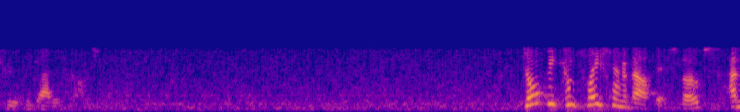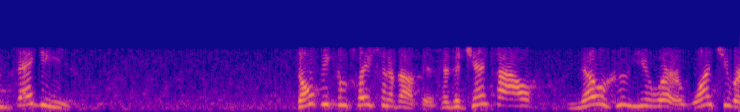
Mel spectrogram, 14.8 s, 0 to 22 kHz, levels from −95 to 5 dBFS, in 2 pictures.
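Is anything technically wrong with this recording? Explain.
Yes. There are three faults: noise suppressor artifacts, tandem speech coding, and speech cut by the noise suppressor.

Noise suppressor artifacts run through the whole clip. The room noise sits about 16 dB below the speech, and the suppressor lowers each frequency band it judges to be steady noise, pulling the background down by about 18 dB in the gaps. The noise drops between phrases and comes back up under the speech.

Tandem speech coding is also present throughout. Nothing is left above 3.8 kHz, and the speech has the compounded roughness and warble of being decoded and re-encoded several times. This fits a path through about three different low-rate speech codecs in a row, each working on the already damaged output of the one before. The result sounds duller and more smeared than a single narrowband codec would.

Speech cut by the noise suppressor happens three times:
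• From 5.25 to 8.20 s, short stretches totalling roughly 0.7 s are pulled down by up to about 18 dB.
• From 13.08 to 13.19 s, the drop reaches about 17 dB.
• From 14.26 to 14.74 s, the drop reaches about 16 dB, affecting roughly a tenth of a second.

In each case the suppressor mistook quiet speech energy for noise, so those parts sound swallowed or faint.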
